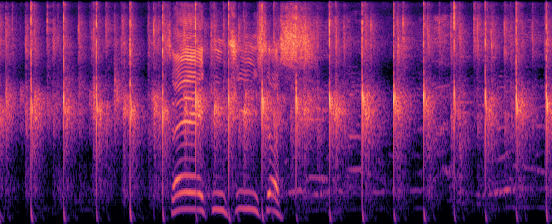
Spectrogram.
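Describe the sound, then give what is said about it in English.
An audience claps hands in praise to the Lord during a worship service, a steady, rhythmic beat that runs through the whole stretch, with a man's voice briefly calling out over the clapping partway through. “Before you are seated, amen, why don't you give the Lord a hand clap of praise?”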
